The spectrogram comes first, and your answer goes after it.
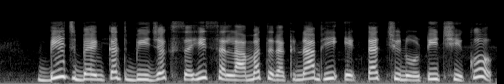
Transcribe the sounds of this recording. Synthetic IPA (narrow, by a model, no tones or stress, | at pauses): biːd͡ʒbɛ̃ŋkət̪bid͡ʒəksəɦisəlaːmət̪ɾəkʰnabʱiʔeːk̚ʈat͡ʃunoːʈit͡ʃʰiko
